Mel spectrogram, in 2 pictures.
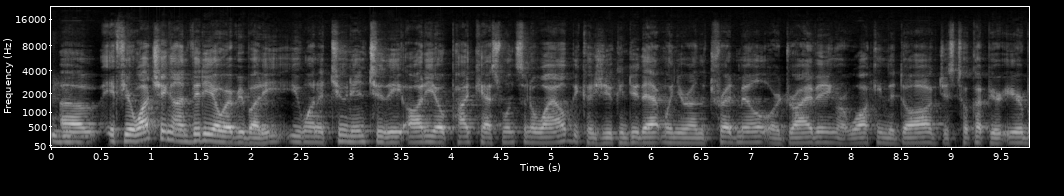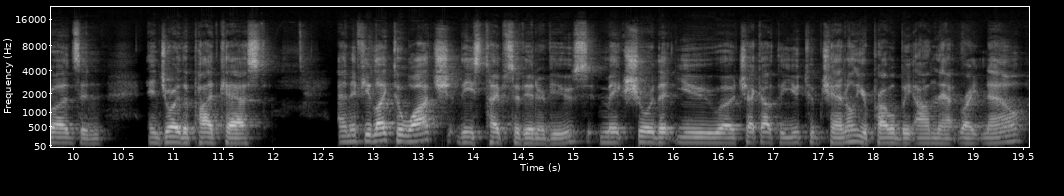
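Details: Adult man; Normal speech.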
